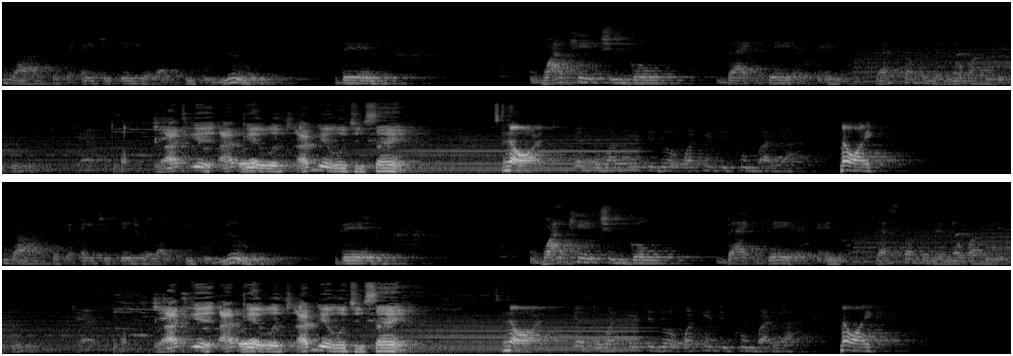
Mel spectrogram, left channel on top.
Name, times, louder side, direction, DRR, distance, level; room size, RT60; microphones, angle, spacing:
voice 1, 0.0-2.6 3.3-4.2 5.3-6.7 7.1-11.8 15.8-18.1, right 1 dB, 80° right, 3.0 m, -41 dB
sound 1, 8.5-16.5, right 1 dB, 10° right, 1.3 m, -47 dB
voice 2, 11.4-14.2, right 3 dB, 30° right, 0.6 m, -24 dB
voice 3, 15.1-15.5 18.5-18.8, left 4 dB, 85° left, 1.2 m, -24 dB
22.5 x 20.5 x 6.0 m
head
